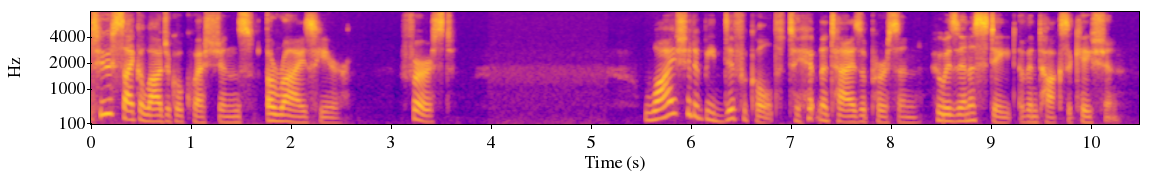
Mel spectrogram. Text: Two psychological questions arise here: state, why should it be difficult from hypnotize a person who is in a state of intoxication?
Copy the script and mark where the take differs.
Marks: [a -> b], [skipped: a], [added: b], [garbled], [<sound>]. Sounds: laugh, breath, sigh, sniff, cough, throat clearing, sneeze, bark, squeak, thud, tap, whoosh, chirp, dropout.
Two psychological questions arise here: [state, -> first] why should it be difficult [from -> to] hypnotize a person who is in a state of intoxication?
